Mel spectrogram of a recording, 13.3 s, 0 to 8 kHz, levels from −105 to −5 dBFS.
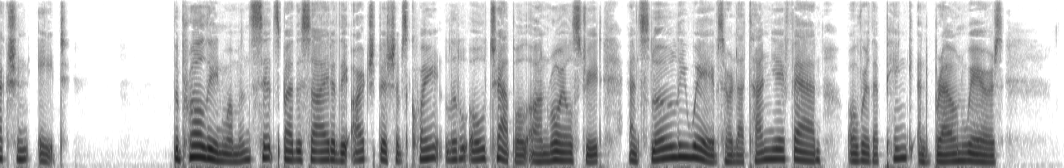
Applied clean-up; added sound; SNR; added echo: none; none; none; none.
